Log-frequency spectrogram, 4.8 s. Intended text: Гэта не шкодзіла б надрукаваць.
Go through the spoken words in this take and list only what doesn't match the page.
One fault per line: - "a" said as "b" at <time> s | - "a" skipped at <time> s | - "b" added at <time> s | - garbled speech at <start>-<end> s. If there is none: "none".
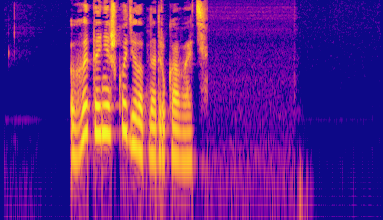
none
